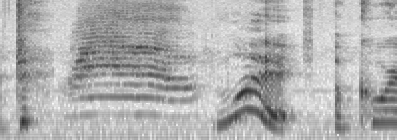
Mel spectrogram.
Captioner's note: cat meowing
